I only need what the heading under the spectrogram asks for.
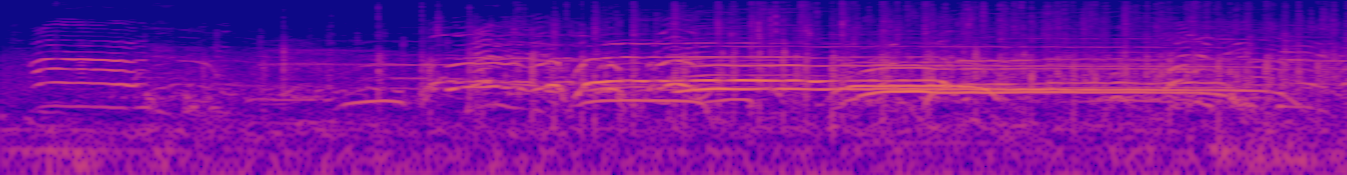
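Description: A rally crowd cheers and applauds to welcome the next speaker, with overlapping high whoops and yells riding over steady clapping. The noise swells after the first couple of seconds and stays loud and sustained to the end.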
